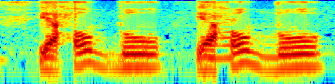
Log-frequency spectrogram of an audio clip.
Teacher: احنا عايزين نبين الضاد، الضاد مفخمه مطبقه مستعليه، حرف فيه صفات كده كلها قوه يعني.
